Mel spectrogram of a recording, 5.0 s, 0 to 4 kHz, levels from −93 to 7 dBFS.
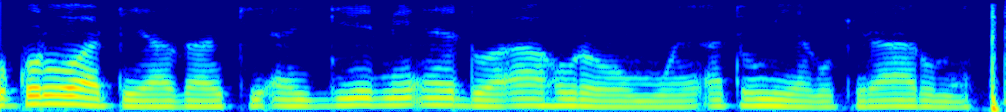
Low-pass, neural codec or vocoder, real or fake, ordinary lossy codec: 3.6 kHz; codec, 16 kHz, 8 kbps, FreqCodec, larger model; fake; none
